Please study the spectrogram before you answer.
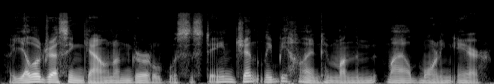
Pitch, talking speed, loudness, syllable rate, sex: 90 Hz, 170 wpm, -20 LUFS, 5.2 syllables/s, male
